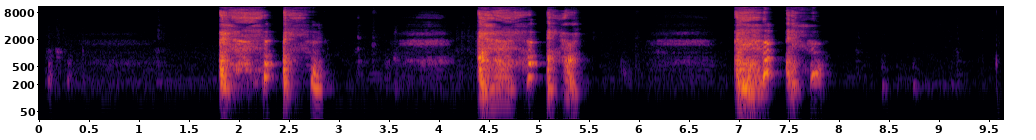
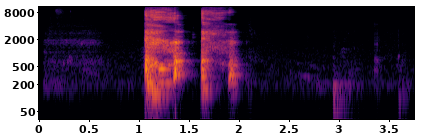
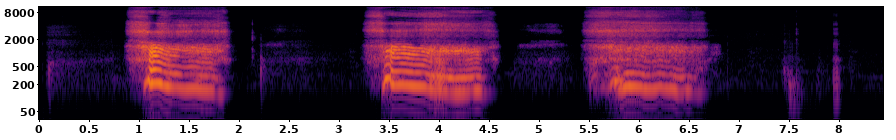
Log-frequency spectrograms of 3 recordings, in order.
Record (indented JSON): {
  "three_cough_length": "9.6 s",
  "three_cough_amplitude": 26090,
  "three_cough_signal_mean_std_ratio": 0.35,
  "cough_length": "3.8 s",
  "cough_amplitude": 30755,
  "cough_signal_mean_std_ratio": 0.29,
  "exhalation_length": "8.4 s",
  "exhalation_amplitude": 25832,
  "exhalation_signal_mean_std_ratio": 0.47,
  "survey_phase": "beta (2021-08-13 to 2022-03-07)",
  "age": "65+",
  "gender": "Female",
  "wearing_mask": "No",
  "symptom_none": true,
  "symptom_onset": "13 days",
  "smoker_status": "Never smoked",
  "respiratory_condition_asthma": false,
  "respiratory_condition_other": false,
  "recruitment_source": "REACT",
  "submission_delay": "1 day",
  "covid_test_result": "Negative",
  "covid_test_method": "RT-qPCR",
  "influenza_a_test_result": "Negative",
  "influenza_b_test_result": "Negative"
}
